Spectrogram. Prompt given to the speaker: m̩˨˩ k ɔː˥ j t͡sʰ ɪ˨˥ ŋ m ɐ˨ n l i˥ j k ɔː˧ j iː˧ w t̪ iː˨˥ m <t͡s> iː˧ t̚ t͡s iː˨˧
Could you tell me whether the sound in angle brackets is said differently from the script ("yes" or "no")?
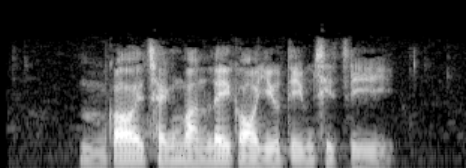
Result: yes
